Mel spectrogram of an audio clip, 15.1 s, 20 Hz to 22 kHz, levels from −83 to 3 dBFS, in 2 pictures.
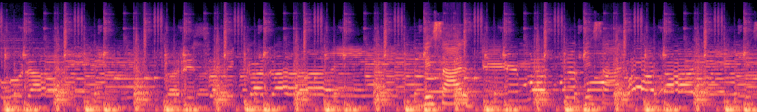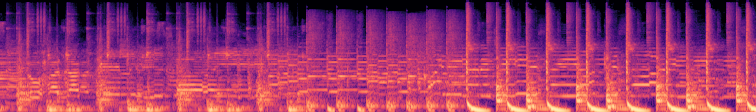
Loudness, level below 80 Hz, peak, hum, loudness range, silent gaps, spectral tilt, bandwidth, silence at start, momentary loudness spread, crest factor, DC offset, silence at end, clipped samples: -11 LUFS; -18 dBFS; 0 dBFS; none; 6 LU; none; -5 dB/octave; over 20 kHz; 0 s; 7 LU; 10 dB; 0.1%; 0 s; 0.4%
